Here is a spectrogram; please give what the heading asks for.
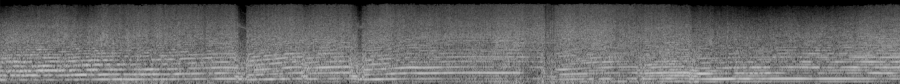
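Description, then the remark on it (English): A loud 13B supercharged car engine revs hard and continuously at a skid event, its pitch rising and dipping with each throttle blip, with tire squeal and skidding noise layered in, sustained throughout. “A clean car does a better skid”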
